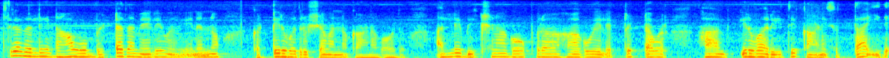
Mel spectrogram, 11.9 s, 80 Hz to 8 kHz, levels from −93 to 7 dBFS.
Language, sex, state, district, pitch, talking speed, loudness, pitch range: Kannada, female, Karnataka, Belgaum, 150 Hz, 100 wpm, -20 LUFS, 130-160 Hz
